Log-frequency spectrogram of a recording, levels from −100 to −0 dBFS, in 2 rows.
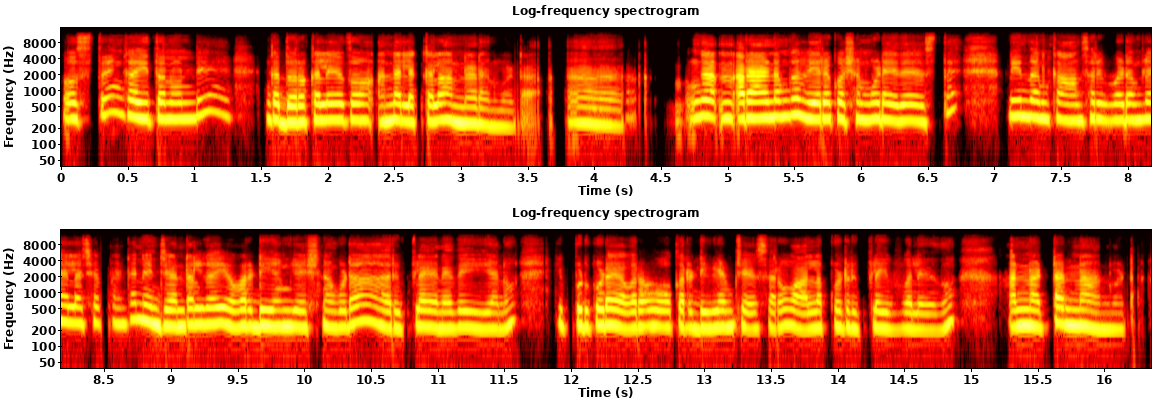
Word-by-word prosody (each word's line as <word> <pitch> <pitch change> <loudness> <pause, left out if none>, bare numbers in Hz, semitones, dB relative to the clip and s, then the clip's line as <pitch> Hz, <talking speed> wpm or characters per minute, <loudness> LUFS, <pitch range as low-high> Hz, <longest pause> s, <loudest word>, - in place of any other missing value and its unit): వస్తే 300 +5 -3 0.3
ఇతనుండి 300 +2 0 0.4
"ఇంక 290 -1 +1
దొరకలేదు" 285 +2 +2 0.2
అన్న 275 +2 +3
లెక్కలో 270 +2 +1
అన్నాడనమాట. 235 -4 -1 0.4
ఆ! - - -3 0.9
ఇంకా 335 +2 +5 0.3
ర్యాండమ్‌గా 325 +3 +5
వేరే 300 0 +6
క్వశ్చన్ 295 -1 +1
కూడా 300 -1 +1
ఏదో 275 +1 +1
వేస్తే 265 +10 -6 0.4
నేను 335 0 +2
దానికి 305 -1 0
ఆన్స్‌ర్ 280 +2 -1
ఇవ్వడంలో 285 +1 -1
ఎలా 275 -1 -1
చెప్పానంటే, 270 +2 -6
నేను 275 -4 +4
జనరల్‌గా 255 +2 +1
ఎవరు 235 0 +1
డీఎం 240 -1 +3
చేషినా 230 +1 -4
కూడా 260 +5 -1 0.3
రిప్లై 235 +3 -2
అనేది 220 +1 -2
ఇయ్యను. 215 +3 -4 0.4
ఇప్పుడు 235 +1 -2
కూడా 250 0 +4
ఎవరో 230 +2 0 0.2
ఒకరు 225 -1 -3
డీఎం 230 +1 0
చేశారు. 220 +2 -4
వాళ్ళకి 220 +1 -2
కూడా 230 0 -3
రిప్లై 220 +2 -4
ఇవ్వలేదు. 210 +1 -5 0.5
అన్నట్టు 240 +1 +3
అన్నా 245 -1 +3
అనమాట. 210 0 -8
255 Hz, 160 wpm, -24 LUFS, 230-290 Hz, 0.9 s, వేరే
